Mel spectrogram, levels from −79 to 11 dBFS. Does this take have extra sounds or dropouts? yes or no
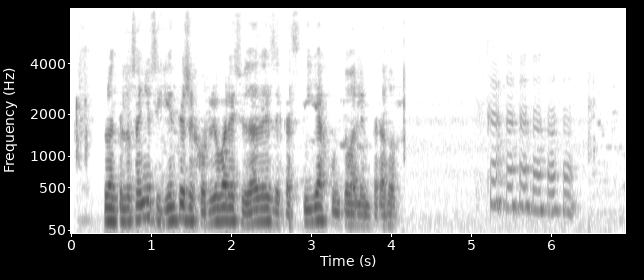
yes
